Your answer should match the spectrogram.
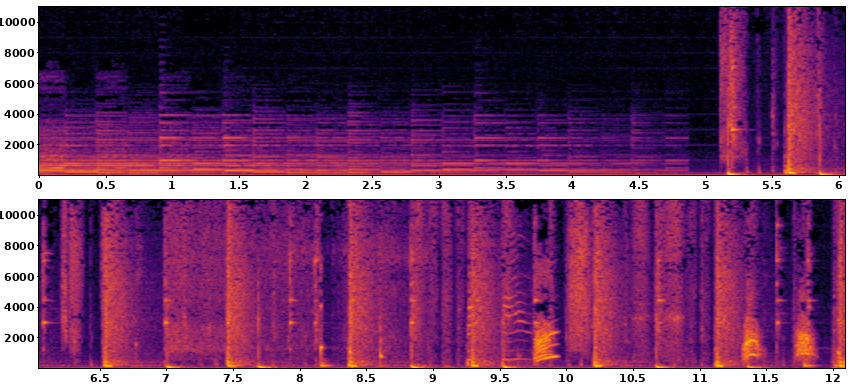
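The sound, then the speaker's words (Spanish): A dog barks repeatedly in quick, sharp bursts after a few seconds of soft sustained music, the barks loud, some rising into yips and whimpers. “si suena el ladrido del perro de Duc Narinas, es que vengo yo con mi relato”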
